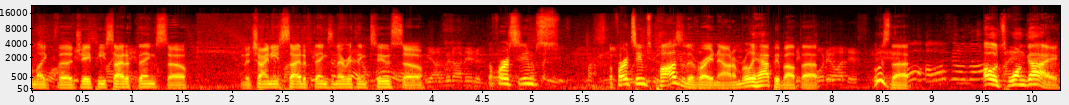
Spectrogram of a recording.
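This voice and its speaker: A young man streaming, chatting casually in an even, low-key way with sudden bursts of excitement. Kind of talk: casual live-stream reaction chat.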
